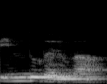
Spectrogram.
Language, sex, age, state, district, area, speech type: Malayalam, male, 45-60, Kerala, Palakkad, urban, read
